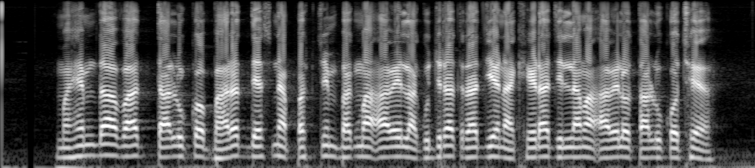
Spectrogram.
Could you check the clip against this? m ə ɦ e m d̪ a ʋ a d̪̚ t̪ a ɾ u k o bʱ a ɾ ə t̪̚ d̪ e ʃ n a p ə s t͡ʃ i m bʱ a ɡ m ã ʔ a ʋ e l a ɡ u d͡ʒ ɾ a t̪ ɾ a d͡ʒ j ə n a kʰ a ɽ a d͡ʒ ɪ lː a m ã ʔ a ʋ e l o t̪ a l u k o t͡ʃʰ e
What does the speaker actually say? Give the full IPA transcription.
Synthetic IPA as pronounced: m ə ɦ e m d̪ a ʋ a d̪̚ t̪ a l u k o bʱ a ɾ ə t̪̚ d̪ e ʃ n a p ə ʃ t͡ʃ i m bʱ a ɡ m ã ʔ a ʋ e l a ɡ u d͡ʒ ɾ a t̪ ɾ a d͡ʒ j ə n a kʰ e ɽ a d͡ʒ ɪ lː a m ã ʔ a ʋ e l o t̪ a l u k o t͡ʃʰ e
